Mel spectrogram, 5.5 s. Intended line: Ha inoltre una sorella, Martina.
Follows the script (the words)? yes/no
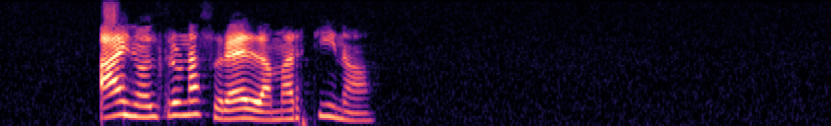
yes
